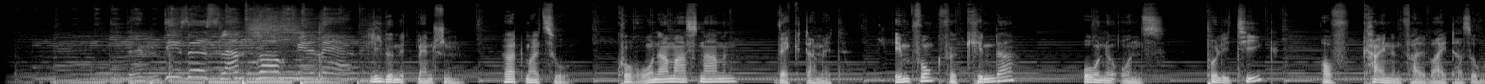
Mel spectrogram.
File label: Spot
